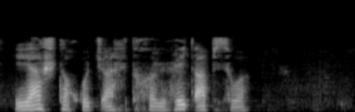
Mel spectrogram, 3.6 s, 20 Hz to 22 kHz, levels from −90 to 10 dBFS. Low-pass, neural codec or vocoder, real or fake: 5.4 kHz; none; real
